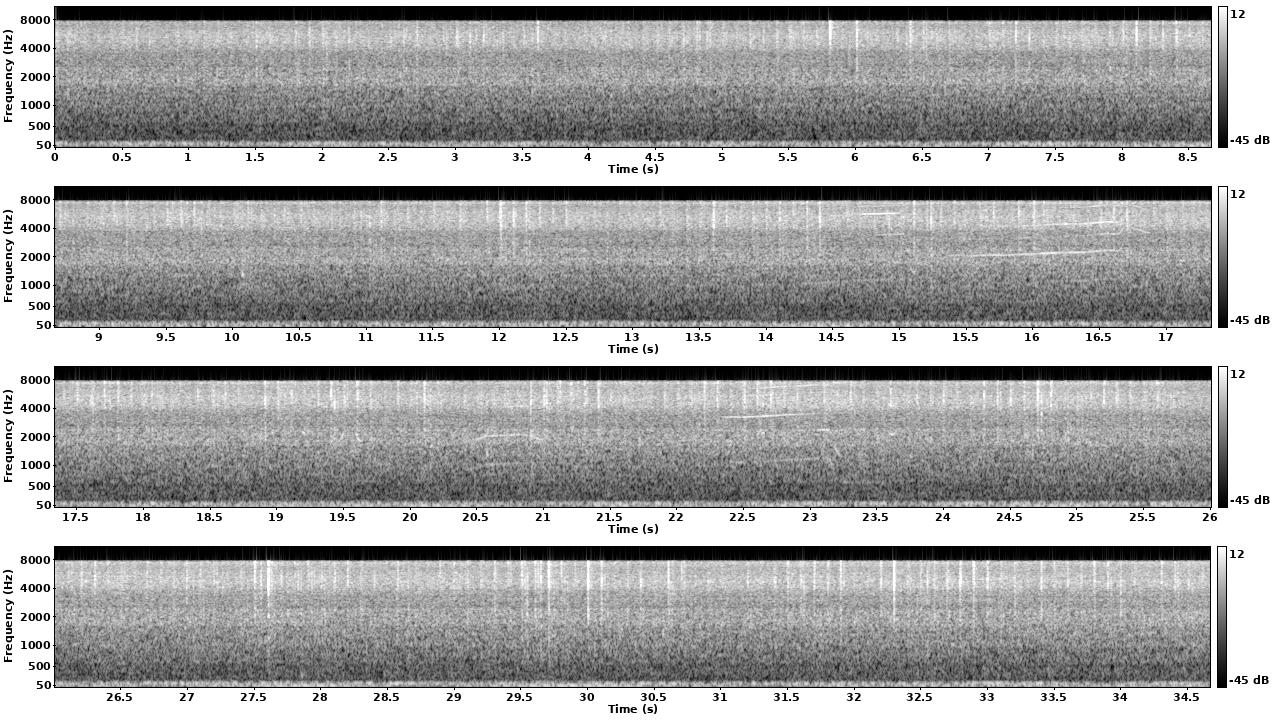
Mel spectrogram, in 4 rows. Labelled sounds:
14.6	15.0	killer whale, southern resident, 5.6 to 5.8 kHz
15.5	16.7	killer whale, southern resident, 2.0 to 4.7 kHz
20.5	20.9	killer whale, southern resident, 1.9 to 2.1 kHz
22.3	23.1	killer whale, southern resident, 3.2 to 3.5 kHz

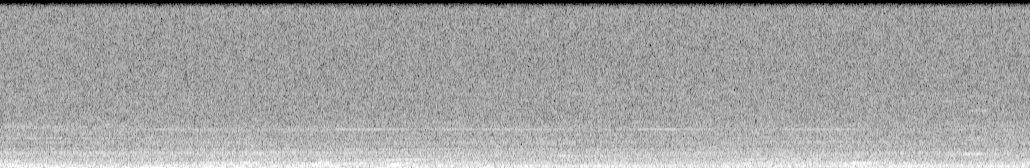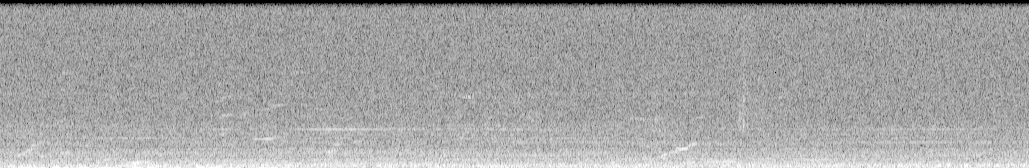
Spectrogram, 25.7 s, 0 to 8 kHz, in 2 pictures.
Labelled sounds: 12.1	12.4	humpback whale, 2.6 to 2.8 kHz
16.0	16.5	humpback whale, 1.3 to 1.5 kHz
21.3	21.6	humpback whale, 0.80 to 1.2 kHz

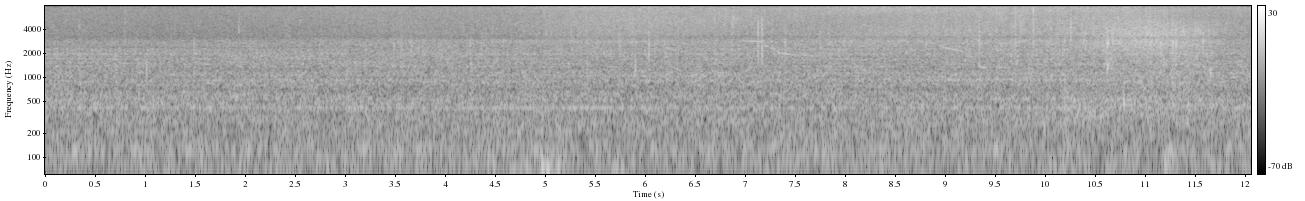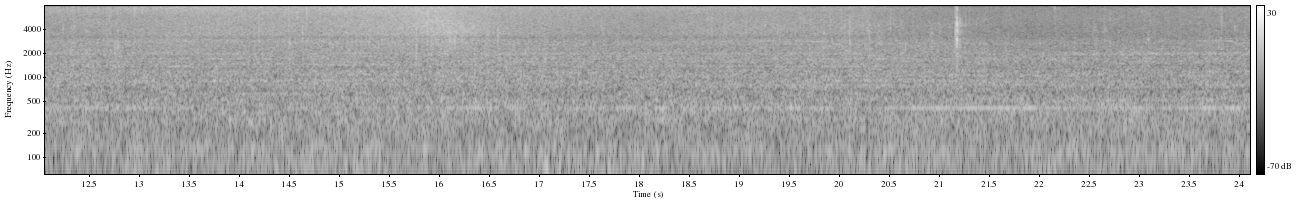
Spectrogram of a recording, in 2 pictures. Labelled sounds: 6.9	7.9	killer whale, Bigg's (transient), Gulf of Alaska transient, 1.7 to 2.9 kHz
8.5	9.5	killer whale, Bigg's (transient), Gulf of Alaska transient, 1.7 to 3.0 kHz

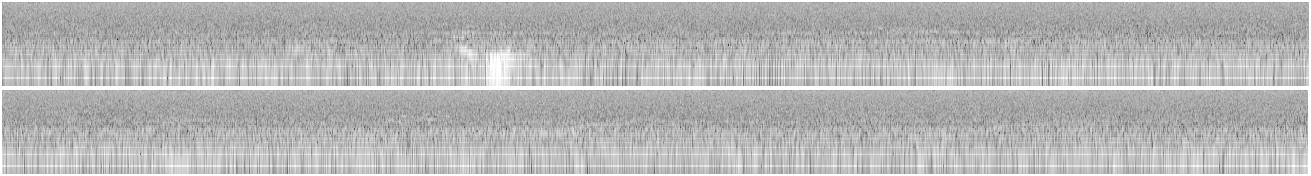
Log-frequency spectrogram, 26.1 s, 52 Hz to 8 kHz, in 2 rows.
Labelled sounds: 9.1	9.4	killer whale, Bigg's (transient), 1.3 to 1.4 kHz
18.8	19.3	humpback whale, 0.83 to 1.1 kHz

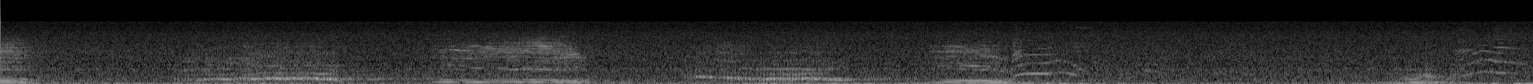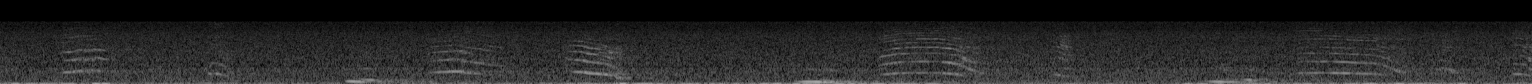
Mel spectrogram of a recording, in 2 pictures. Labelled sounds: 4.4	5.9	humpback whale, 1.2 to 2.4 kHz
9.3	9.7	humpback whale, 1.6 to 2.4 kHz
10.1	10.7	humpback whale, 0.86 to 1.7 kHz
14.7	16.4	humpback whale, 0.93 to 2.2 kHz
19.6	20.4	humpback whale, 0.80 to 2.5 kHz
21.0	21.5	humpback whale, 0.80 to 2.4 kHz
24.1	25.1	humpback whale, 0.80 to 4.4 kHz
28.3	29.3	humpback whale, 0.90 to 4.9 kHz

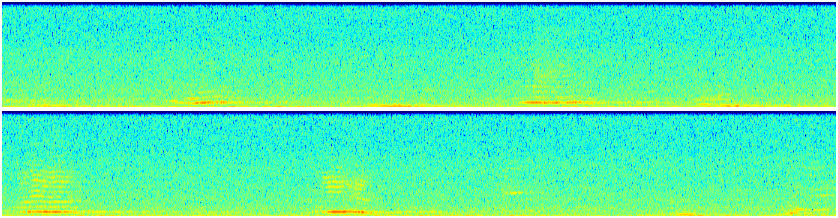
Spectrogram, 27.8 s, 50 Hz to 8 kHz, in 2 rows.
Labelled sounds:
3.3	3.7	humpback whale, 0.80 to 1.4 kHz
9.3	9.7	humpback whale, 0.80 to 2.6 kHz
11.9	12.2	humpback whale, 0.93 to 1.1 kHz
14.2	15.8	humpback whale, 0.99 to 3.5 kHz
19.2	20.1	humpback whale, 1.2 to 3.1 kHz
22.2	22.6	humpback whale, 1.7 to 1.9 kHz
27.4	27.7	humpback whale, 1.5 to 1.7 kHz

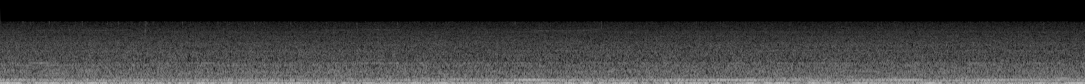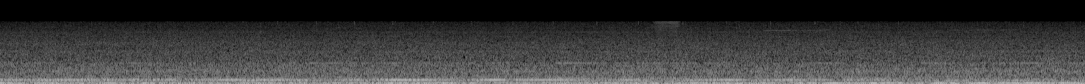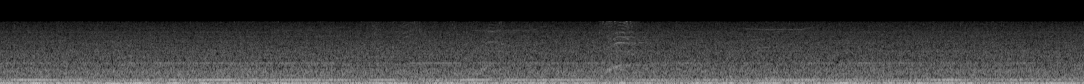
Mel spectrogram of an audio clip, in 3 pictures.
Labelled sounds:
29.1	29.8	killer whale, southern resident, 4.3 to 5.5 kHz

